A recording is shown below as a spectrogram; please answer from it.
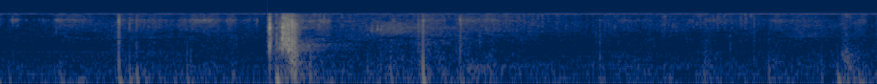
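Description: A clip-on lapel microphone being handled and reattached after it fell off: faint small clicks and one loud knock on the microphone about a second and a half in.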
